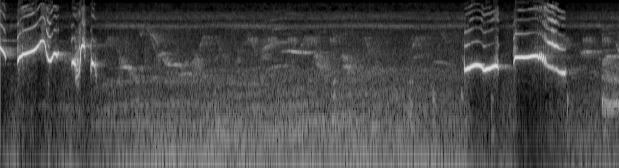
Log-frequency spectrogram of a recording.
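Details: Fighting song of an oriental magpie-robin (kacer), used to goad other birds into answering: a burst of bright looping whistles, then a quiet gap with distant bird calls, then two long clear slurred whistles near the end.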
